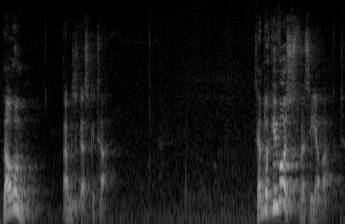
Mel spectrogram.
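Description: A man's voice: medium pitch, wildly swooping pitch, normal speed, a bit bright. A man playing a grave, authoritative presiding judge in a German crime radio drama, with a formal manner. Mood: dismayed. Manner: formal, official.

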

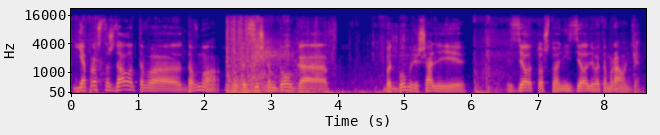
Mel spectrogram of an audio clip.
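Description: A man's voice: mid-range voice, moderate pace, noisy background. A man commentating and analysing a live esports match in conversational gamer slang. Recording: gunfire and game sounds behind. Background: gunfire, clicks from the game.

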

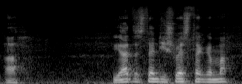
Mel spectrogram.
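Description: An actor in a radio crime drama playing a calm, persistent police commissioner who questions tersely with thoughtful grunts. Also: male voice, mid-range voice, a little fast, natural voice. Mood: insistent.

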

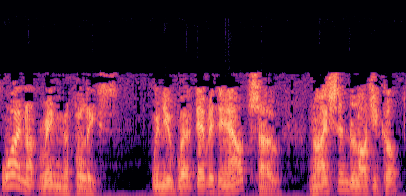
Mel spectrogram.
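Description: A very husky, rough-edged British man in a radio thriller, sly and insinuating. His speech swings widely in pitch as he teases and probes, on a muffled old radio recording. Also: sing-song. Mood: probing. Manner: teasing, probing, deliberate. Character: shrewd, insinuating male stranger, needling storyteller in a thriller. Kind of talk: British radio drama acting. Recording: muffled band-limited old radio broadcast.

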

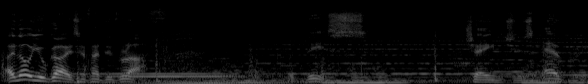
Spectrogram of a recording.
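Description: A man's voice: medium pitch, sing-song, slow. A man playing a rugged, wry, steadfast action hero in a video game, speaking in short, informal lines. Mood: determined. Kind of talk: video game cutscene acting. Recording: very loud music underneath.

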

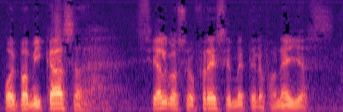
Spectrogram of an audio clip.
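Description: An actor playing an upright rural police commissioner in a Mexican radio drama, with rustic country speech. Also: male voice, mid-range voice, normal speed, mellow, breathy edge, close to an everyday voice. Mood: calm, businesslike. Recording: old radio broadcast recording.

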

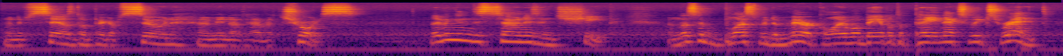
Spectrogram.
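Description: A man's voice: high-pitched, brisk, roomy sound, far from the mic, slight background noise, natural voice. A man voicing a struggling, sarcastic young male craftsman in a visual novel game. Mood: weary grumbling. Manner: weary, sarcastic grumbling. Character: grumpy, struggling young male craftsman, laid-back at heart.

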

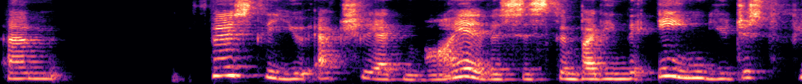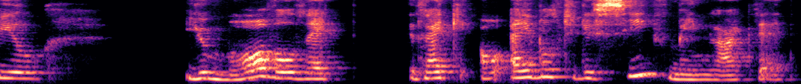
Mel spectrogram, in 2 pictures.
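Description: A woman in her fifties teaching the Bible in an earnest, unhurried way, pausing and restarting often. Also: medium pitch, animated, warm tone. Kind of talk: unscripted Bible teaching over shared screen. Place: small indoor room. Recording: echoey room.

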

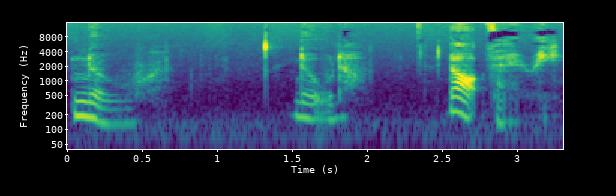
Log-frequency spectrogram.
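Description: A loyal Victorian nursemaid in a radio drama. Her English voice is fairly low and husky, with a halting, homely, tender way of talking. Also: heavily acted. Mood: secretive. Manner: halting, tender, plain-spoken. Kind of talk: 1990s radio drama acting.

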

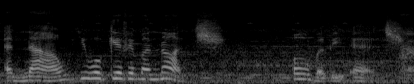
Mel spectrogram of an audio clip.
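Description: An actress playing a cold, calculating crime boss in a video game cutscene, speaking in a deliberate, menacing way. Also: female voice, mid-range voice, expressive, vocal fry, music in the background. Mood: calm, calculating.

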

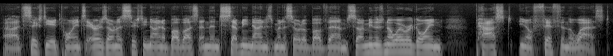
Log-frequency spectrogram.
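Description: A man co-hosting a podcast, giving opinionated, animated takes in casual sports chat. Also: medium pitch, moderate pace, no echo, studio quality. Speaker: podcast co-host.

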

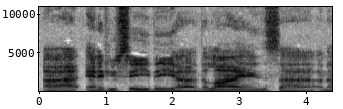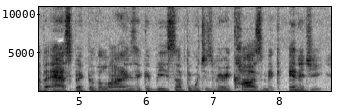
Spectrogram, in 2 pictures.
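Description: A middle-aged man, a painter, talking casually about his own painting in a halting way with many fillers, filmed in a cluttered studio. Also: low-pitched, fairly even intonation, fairly bright tone. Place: cluttered art studio indoors. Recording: voice from far off, faint room noise.

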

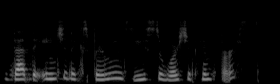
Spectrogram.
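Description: A woman's voice: a little high, fairly even intonation, brisk, mellow, breathy edge. Woman playing an earnest, questioning young fox son. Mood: puzzled.

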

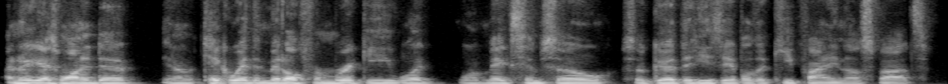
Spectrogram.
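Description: A man's voice: medium pitch, little pitch movement, fairly quick, warm tone. A male reporter asking postgame questions at a press conference, rephrasing as he goes.

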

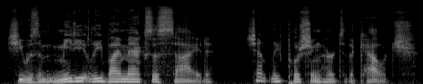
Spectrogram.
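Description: A man reads story narration in a low, heavily gravelled voice. There is a husky rasp to it, and he delivers the scripted prose as a storyteller. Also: normal speed, a little mellow, no room sound, studio quality.

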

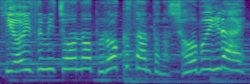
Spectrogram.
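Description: Here is a bubbly, eager young girl from an anime fantasy game. Her voice is extremely high and chirpy, with casual, emphatic delivery. Music plays clearly behind her. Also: moderate pace. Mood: excited. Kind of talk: Japanese anime game voice acting.

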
